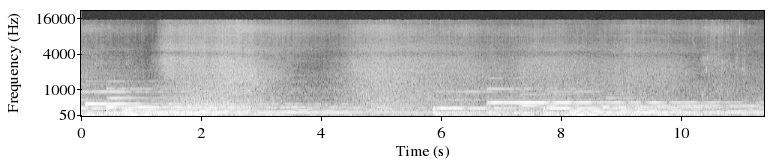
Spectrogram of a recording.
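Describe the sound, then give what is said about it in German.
Ocean waves wash ashore in slow, steady swells, each surge rising and fading every few seconds, blended with a soft sustained musical drone. No one speaks. “Jede Welle schenkt dir ein Gefühl von Freiheit und Lebendigkeit.”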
